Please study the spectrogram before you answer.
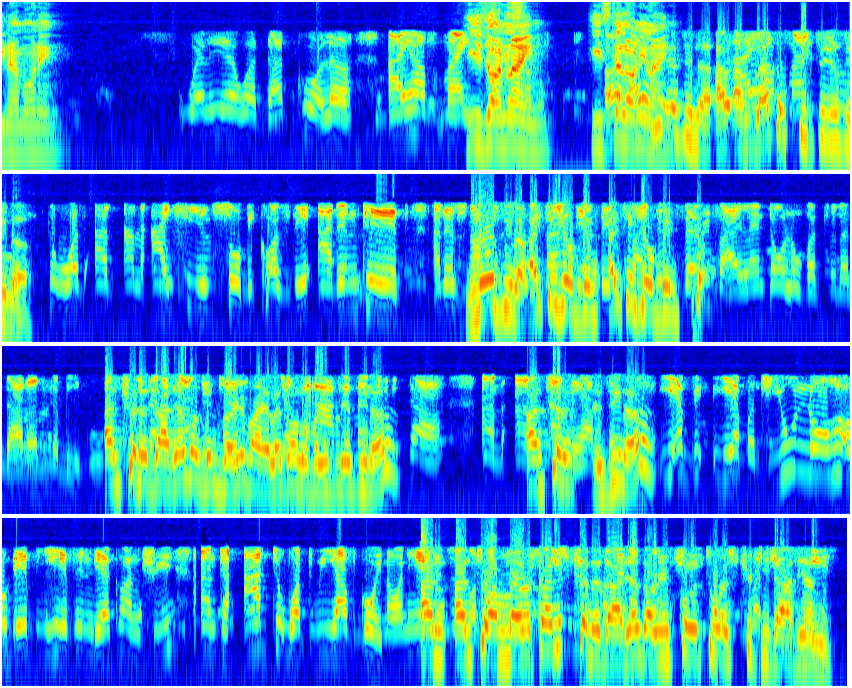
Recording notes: During this hour we take calls from our audience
